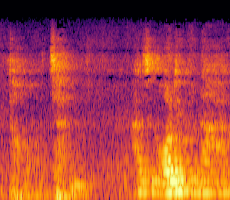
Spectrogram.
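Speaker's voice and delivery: hushed, amused and fond; gentle amused whisper. Retold or imitated. God gently teasing the preacher, in a quiet amused voice. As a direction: speak it softly like a smiling father. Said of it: "하나님이 나를 쳐다보고 웃는".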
